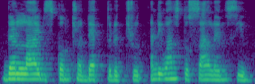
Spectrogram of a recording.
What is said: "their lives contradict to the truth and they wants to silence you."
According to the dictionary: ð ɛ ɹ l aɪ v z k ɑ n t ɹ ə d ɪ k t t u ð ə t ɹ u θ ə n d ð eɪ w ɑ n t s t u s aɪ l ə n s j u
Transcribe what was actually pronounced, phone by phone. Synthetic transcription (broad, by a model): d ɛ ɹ l aɪ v s k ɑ n t ɹ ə d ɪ k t t u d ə t ɹ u t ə n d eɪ w ɑ n t s t u s aɪ l ə n s j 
